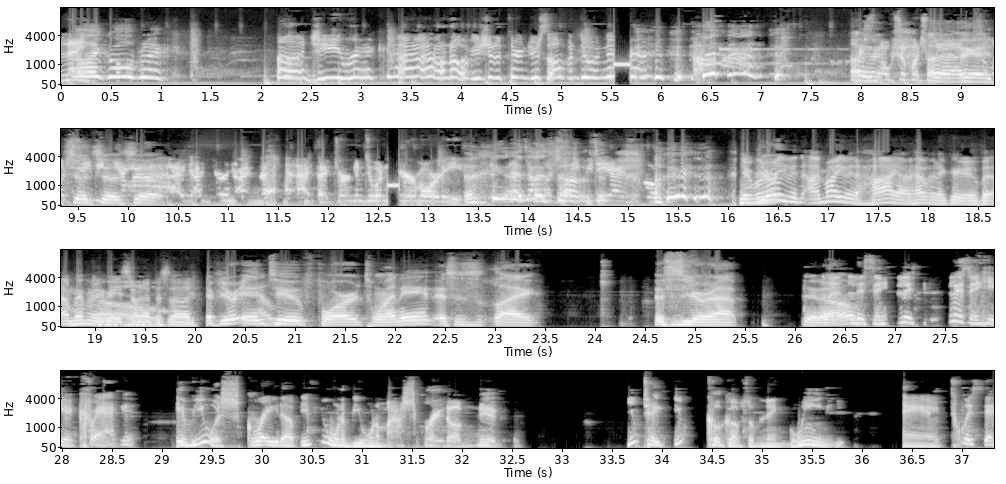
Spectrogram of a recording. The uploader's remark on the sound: my phone call with the CEO of CBDX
